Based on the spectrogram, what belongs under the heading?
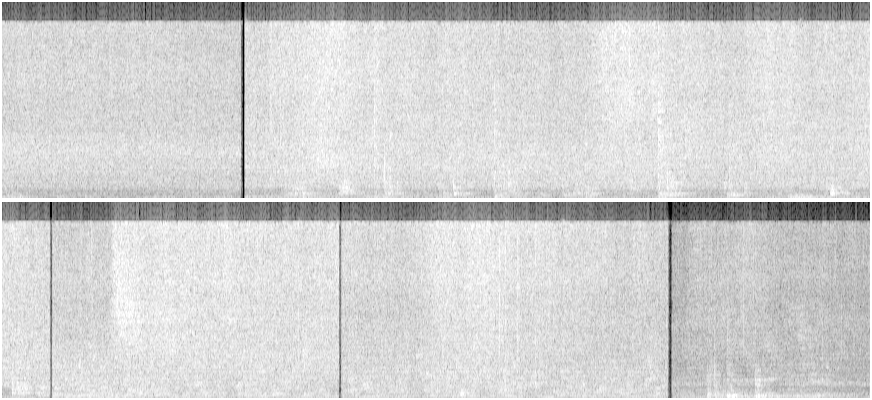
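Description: Chunks of mutton sizzling in a hot black iron wok while a steel ladle stirs and scrapes them. About two seconds before the end the sizzle drops sharply as a steel lid is set over the wok, with a few light knocks.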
